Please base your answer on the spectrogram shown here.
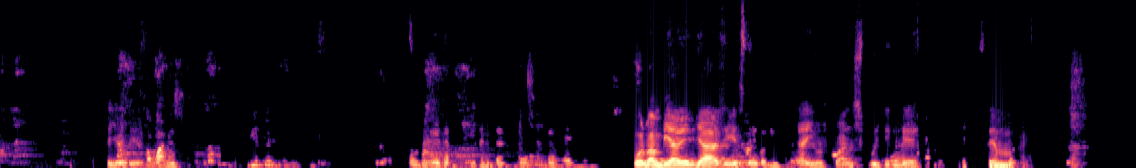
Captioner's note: Someone speaking in Catalan from Zoom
